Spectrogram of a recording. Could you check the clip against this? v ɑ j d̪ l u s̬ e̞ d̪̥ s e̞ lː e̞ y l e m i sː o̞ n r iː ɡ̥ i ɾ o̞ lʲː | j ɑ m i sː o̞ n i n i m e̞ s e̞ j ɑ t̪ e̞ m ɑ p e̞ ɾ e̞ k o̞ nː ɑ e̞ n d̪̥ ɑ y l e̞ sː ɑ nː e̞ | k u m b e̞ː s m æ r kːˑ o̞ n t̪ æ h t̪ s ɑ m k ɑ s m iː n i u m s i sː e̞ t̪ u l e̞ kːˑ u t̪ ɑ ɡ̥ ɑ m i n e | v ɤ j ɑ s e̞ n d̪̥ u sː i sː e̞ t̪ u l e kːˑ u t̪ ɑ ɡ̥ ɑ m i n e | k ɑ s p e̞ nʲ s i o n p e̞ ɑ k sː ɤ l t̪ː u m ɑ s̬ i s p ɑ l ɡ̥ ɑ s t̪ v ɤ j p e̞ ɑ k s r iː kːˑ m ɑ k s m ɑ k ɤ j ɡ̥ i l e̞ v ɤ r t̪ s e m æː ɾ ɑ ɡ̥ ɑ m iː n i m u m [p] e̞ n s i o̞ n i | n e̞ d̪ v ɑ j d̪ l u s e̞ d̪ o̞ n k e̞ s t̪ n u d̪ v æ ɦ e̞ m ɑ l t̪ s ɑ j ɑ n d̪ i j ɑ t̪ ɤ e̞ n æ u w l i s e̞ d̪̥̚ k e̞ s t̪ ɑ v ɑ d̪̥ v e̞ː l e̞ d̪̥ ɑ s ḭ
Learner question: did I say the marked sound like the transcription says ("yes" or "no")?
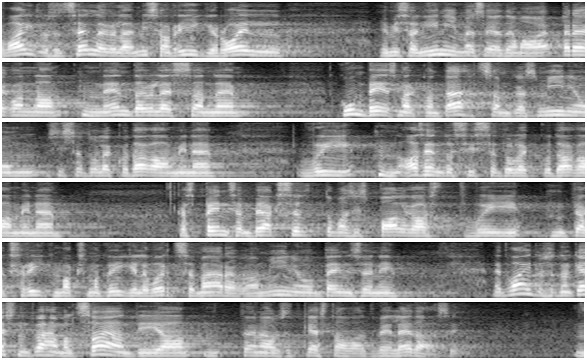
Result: yes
